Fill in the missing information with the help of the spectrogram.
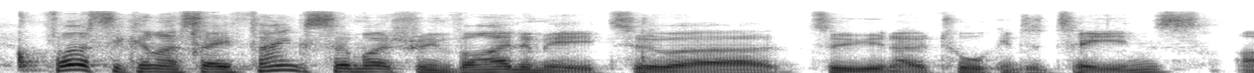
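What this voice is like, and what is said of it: Classy English accent. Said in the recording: “My English accents as well... It sounds classy... very Downton Abbey.”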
